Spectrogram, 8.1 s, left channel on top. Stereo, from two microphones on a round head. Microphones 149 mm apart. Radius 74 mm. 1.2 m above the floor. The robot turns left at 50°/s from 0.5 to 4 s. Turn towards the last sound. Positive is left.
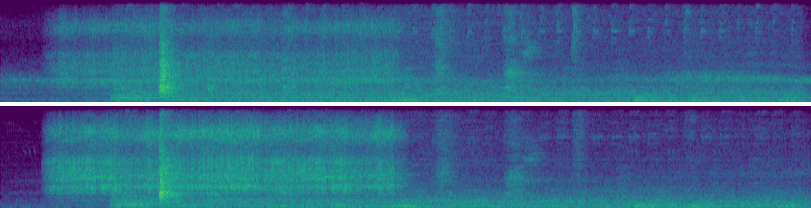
turn(degrees=80)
